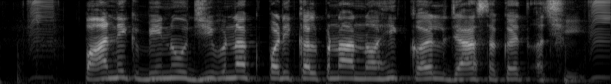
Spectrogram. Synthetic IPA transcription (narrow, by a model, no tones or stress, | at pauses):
panikbinud͡ʒibnəkpəɾikəlpnanəɦikəld͡ʒasəkət̪ət͡ʃʰḭ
